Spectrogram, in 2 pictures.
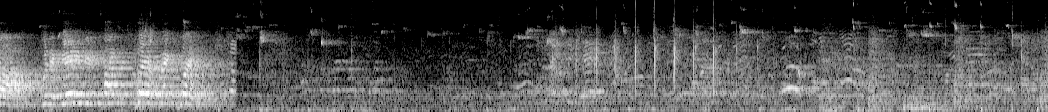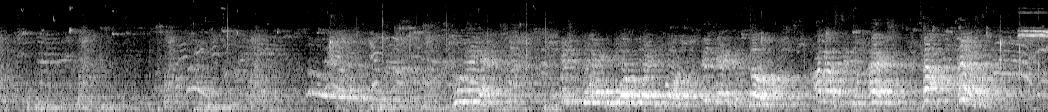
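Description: Basketball game sound in a large, echoing gym: spectators' and players' voices, with a basketball being dribbled. About nine seconds in comes a run of about seven quick bounces, roughly three a second.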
